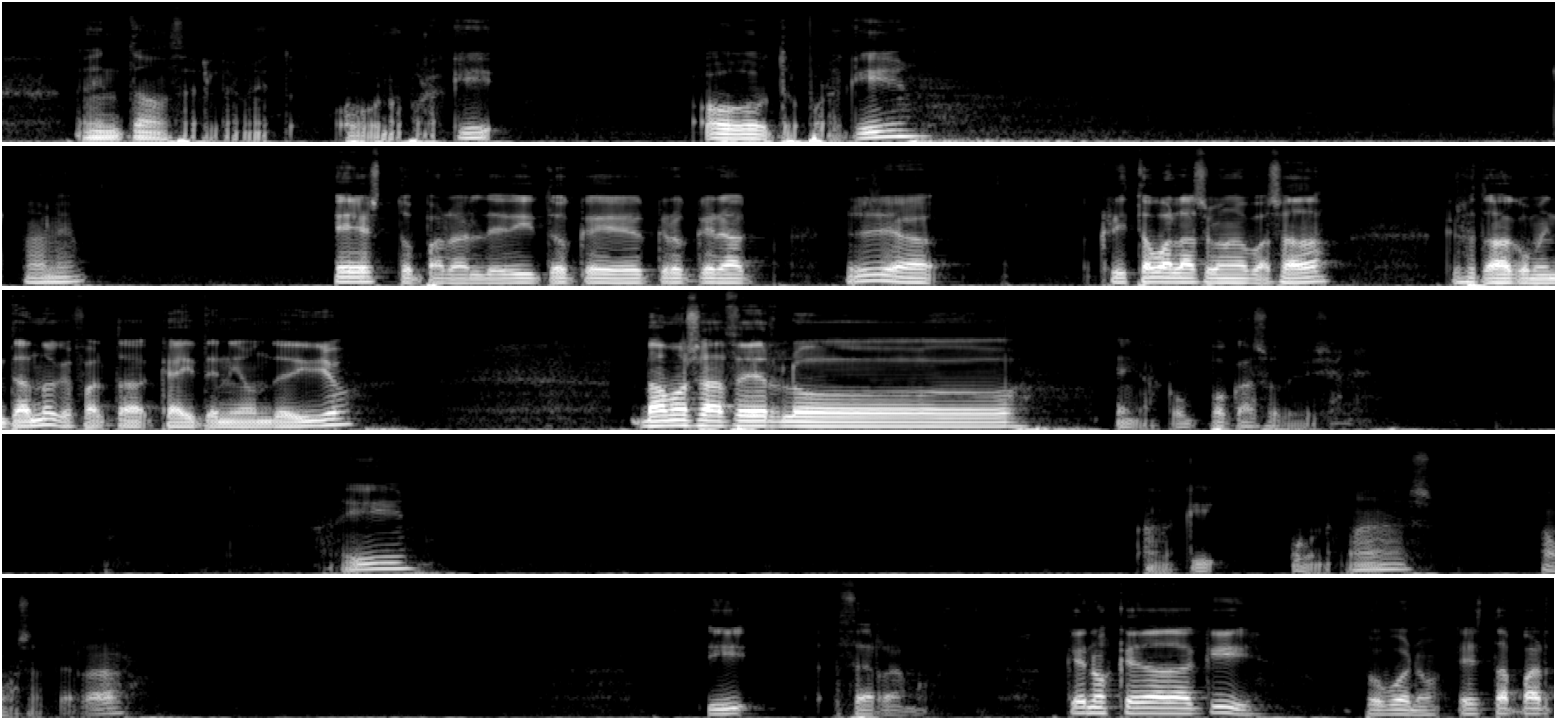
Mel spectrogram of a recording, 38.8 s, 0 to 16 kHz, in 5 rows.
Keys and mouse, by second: 1.0 d, 1.1-4.2 drag, 5.2 shift+q, 8.0-10.0 drag, 9.1 g, 10.2 g, 14.0-15.7 drag, 14.0-15.6 right drag, 16.9 g, 19.4 g, 20.7-23.6 drag, 24.3 f, 24.4 click, 24.4 right click, 27.1 click, 29.0 ctrl+r, 30.2 ctrl+Tab, 30.9-32.5 drag, 31.7 f, 31.8 f, 33.6 f, 33.8 f, 35.9 KP_Divide.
